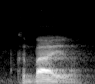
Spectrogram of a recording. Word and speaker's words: Kabayel: Kabayel.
